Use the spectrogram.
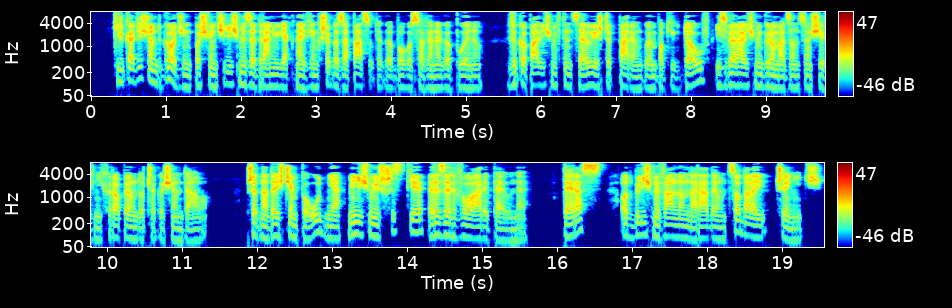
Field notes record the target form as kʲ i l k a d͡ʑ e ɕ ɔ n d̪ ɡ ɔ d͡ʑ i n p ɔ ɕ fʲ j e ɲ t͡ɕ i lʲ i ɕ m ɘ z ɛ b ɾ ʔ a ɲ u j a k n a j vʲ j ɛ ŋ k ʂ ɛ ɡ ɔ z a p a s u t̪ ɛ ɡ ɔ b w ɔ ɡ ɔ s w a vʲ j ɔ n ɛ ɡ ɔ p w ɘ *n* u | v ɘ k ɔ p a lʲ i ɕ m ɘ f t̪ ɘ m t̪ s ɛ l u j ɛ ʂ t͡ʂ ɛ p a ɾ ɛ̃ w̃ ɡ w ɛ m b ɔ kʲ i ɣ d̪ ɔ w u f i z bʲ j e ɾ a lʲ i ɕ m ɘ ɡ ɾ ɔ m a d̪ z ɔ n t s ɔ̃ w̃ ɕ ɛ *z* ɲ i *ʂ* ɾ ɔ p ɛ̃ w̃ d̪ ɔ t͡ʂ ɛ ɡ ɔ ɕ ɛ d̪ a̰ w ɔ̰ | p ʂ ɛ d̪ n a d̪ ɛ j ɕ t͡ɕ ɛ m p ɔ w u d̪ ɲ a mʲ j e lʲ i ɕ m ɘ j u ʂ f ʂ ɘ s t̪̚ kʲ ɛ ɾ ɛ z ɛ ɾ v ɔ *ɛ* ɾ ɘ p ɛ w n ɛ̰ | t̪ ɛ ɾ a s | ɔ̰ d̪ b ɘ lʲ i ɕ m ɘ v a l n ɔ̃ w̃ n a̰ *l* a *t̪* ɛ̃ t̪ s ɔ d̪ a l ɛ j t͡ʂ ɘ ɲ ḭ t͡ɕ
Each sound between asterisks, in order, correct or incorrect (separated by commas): correct, incorrect, incorrect, incorrect, incorrect, incorrect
